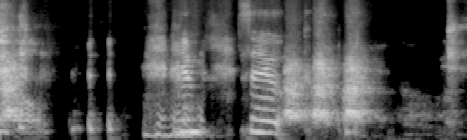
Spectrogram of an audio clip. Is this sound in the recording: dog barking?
yes

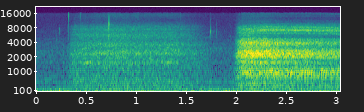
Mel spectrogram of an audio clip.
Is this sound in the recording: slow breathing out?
yes

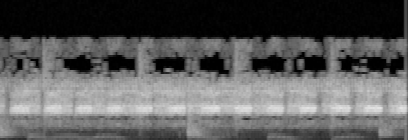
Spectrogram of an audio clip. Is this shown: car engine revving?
no

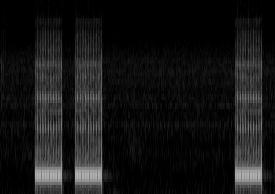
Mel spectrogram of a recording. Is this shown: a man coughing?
no

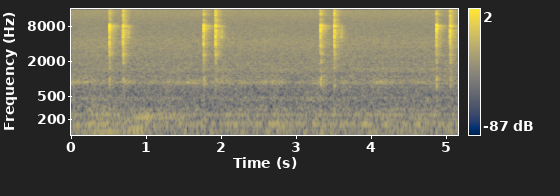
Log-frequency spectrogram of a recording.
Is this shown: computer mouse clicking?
yes

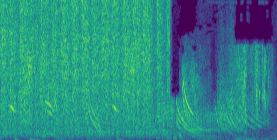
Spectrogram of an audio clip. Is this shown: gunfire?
yes

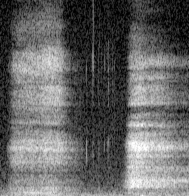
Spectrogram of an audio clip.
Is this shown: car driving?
no

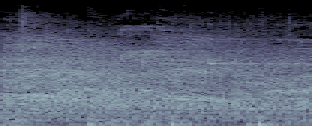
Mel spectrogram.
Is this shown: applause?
no

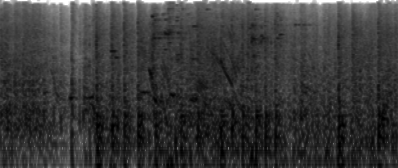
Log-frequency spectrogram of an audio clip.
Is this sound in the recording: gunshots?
yes

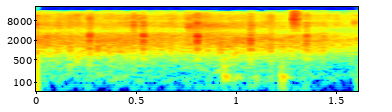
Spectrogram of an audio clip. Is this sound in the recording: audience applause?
yes

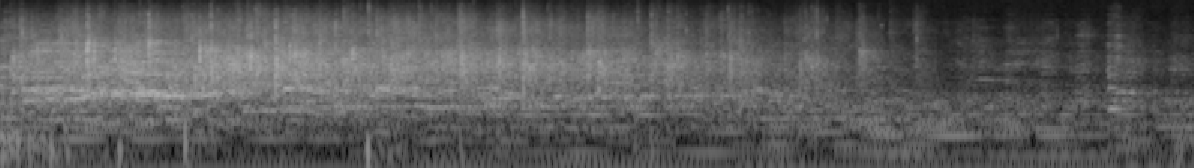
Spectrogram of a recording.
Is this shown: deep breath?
no

